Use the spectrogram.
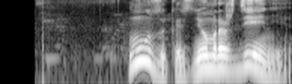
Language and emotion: Russian, positive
